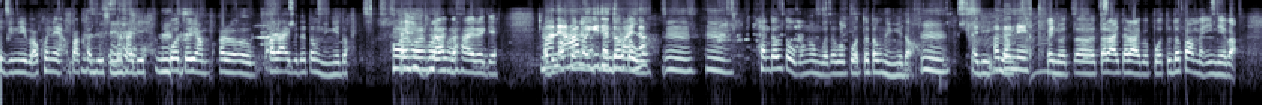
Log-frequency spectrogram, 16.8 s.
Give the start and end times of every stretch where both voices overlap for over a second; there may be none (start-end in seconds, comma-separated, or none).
7.3-8.6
